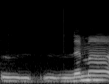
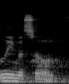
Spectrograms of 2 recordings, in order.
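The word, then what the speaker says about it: limaçon: to say a lot lemma I don't know what how people pronounce all sorts of different ways but it's actually we must so leave and so so don't this one's pronounced Lima sewn and of course roses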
